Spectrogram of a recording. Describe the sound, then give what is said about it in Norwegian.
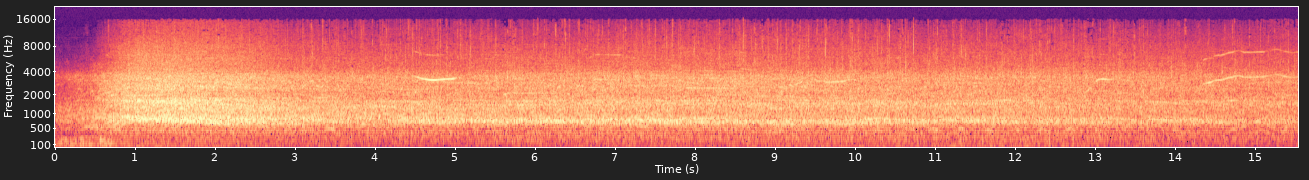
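A huge stadium crowd cheers and roars in a sustained, dense wall of noise that swells quickly at the start and holds steady throughout, with whistles and shouts poking through. “Jubelbrølet og gleden fosser gjennom kroppen hans.”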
